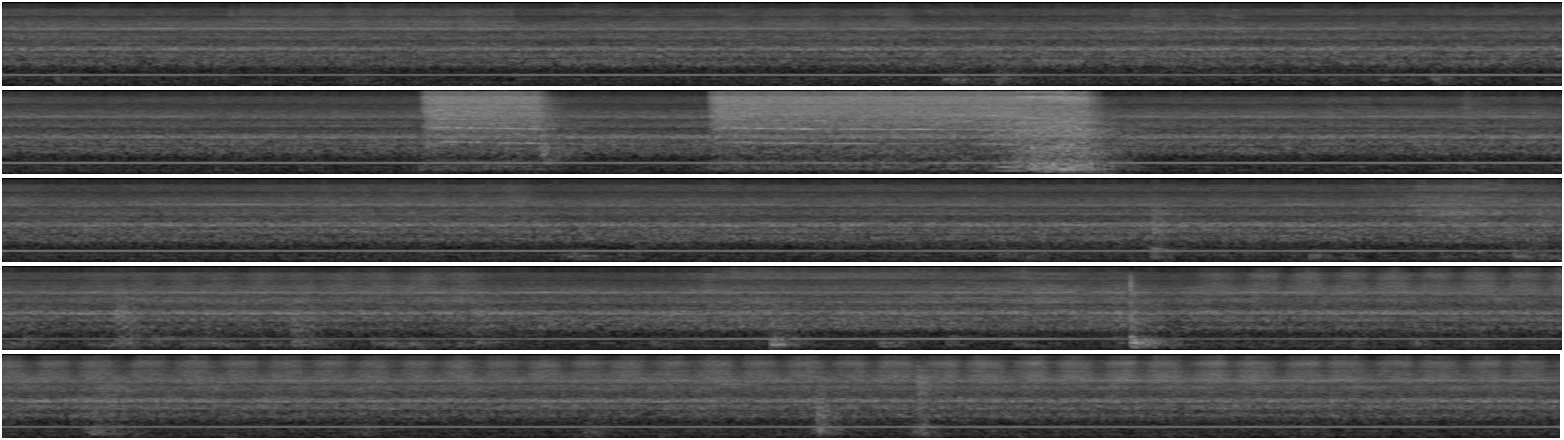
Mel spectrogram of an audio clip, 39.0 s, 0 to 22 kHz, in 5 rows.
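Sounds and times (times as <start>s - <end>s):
electric sander whining: 11.3s - 13.6s.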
